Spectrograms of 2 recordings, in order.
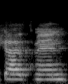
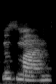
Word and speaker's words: Guzman: name the correct way most people say guzman but i'm latina so it's guzman so thank you uh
